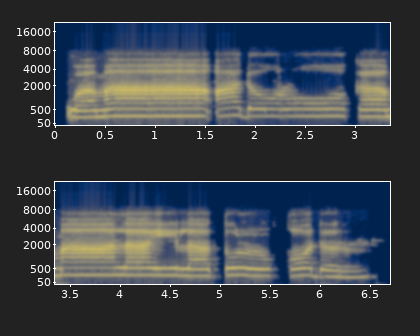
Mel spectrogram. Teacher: Ro-nya ya, adoro ya, dinaikkan. Pangkal lidahnya dinaikkan.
